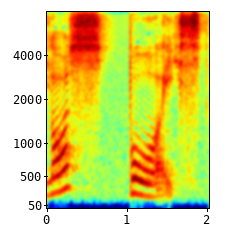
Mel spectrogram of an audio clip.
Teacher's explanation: of, away from all of reality. Uh, by theway，还有一个地方要注意，就是 lostboys，呃，t 和 but 都是两个爆破音，这两个爆破音放在一起会有一个施暴现象。说白一点，就是前面的 lost 的 t 我们不念了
